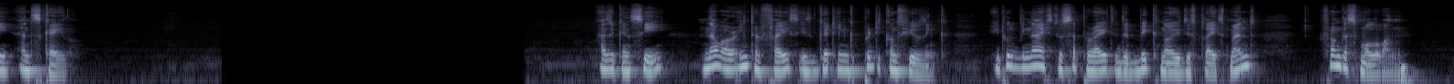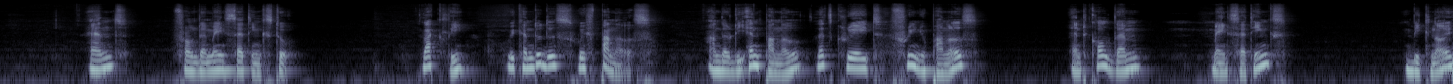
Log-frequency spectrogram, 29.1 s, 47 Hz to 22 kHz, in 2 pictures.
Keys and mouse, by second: 3.1 middle click, 3.4 middle click, 4.0 click, 4.2 ctrl+h, 4.3 middle click, 5.4-6.4 shift+drag, 7.2 click, 7.8 middle click, 8.0 click, 8.2 ctrl+h, 8.3 middle click, 8.6 middle drag, 8.7 click, 8.8 ctrl+h, 9.1 middle click, 9.7 click, 9.9 shift+click, 11.1 click, 11.3 ctrl+h, 19.8 middle click, 22.2-23.4 drag, 24.2-25.2 drag, 25.8-26.6 drag, 27.3-29.0 drag.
